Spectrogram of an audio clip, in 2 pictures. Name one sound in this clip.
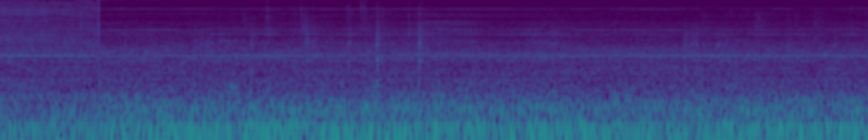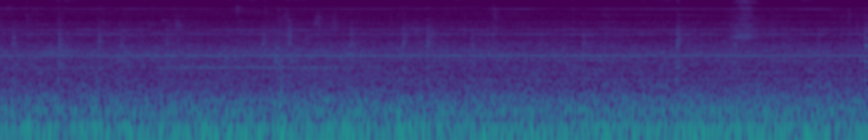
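A jet airliner's engines roar steadily, heard from inside the cabin.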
